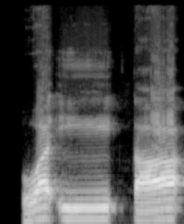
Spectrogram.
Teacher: یا ساکن سے پہلے زیر ہے، حروف مدہ ہے، 1 الف کے برابر کھینچ کر پڑھیں گے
